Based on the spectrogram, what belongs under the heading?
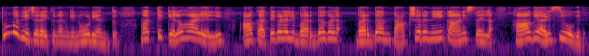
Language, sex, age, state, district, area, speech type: Kannada, female, 18-30, Karnataka, Shimoga, rural, spontaneous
